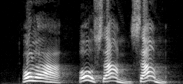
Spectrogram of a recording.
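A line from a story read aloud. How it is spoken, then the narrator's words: Shouted. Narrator (Italian): gridò allora Andy, interrompendo quel soliloquio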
